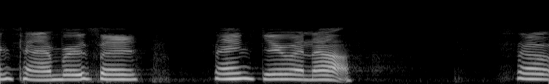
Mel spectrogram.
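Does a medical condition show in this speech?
Yes: Friedreich's ataxia.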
